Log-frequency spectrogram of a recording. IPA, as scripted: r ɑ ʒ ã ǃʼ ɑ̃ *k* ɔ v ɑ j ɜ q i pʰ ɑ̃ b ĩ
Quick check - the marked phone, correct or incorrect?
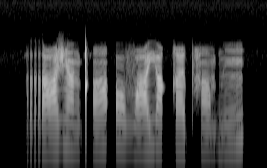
incorrect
